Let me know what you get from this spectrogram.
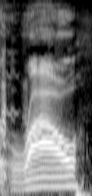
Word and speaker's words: row: It says here, row, when meaning a disagreement, rhymes with now.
